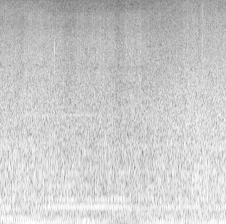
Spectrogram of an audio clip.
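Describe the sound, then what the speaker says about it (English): Ocean waves in Skyrim: a steady, close wash of surf with broad rushing noise and a low rumble, continuous and even throughout, with no voices. "the wave sound effect is just really relaxing"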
